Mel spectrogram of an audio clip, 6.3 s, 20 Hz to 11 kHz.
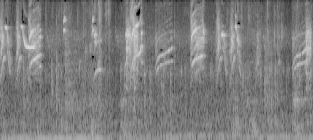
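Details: Green siskin × canary hybrid during a 2023 nest check, giving high, thin chirps and curved upslurred notes in short bursts every second or so, with soft wing flutters between.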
